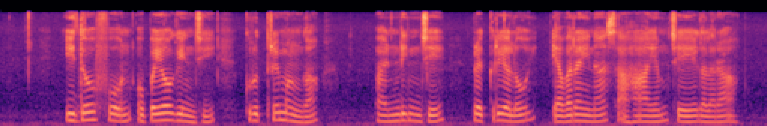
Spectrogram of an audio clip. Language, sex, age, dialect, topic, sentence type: Telugu, female, 18-24, Utterandhra, agriculture, question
